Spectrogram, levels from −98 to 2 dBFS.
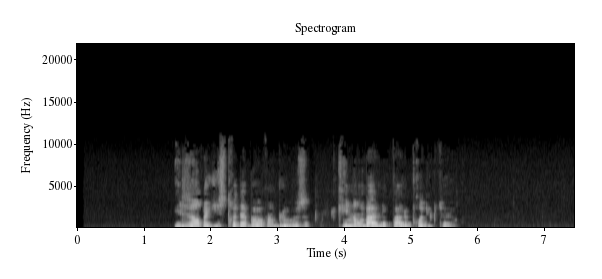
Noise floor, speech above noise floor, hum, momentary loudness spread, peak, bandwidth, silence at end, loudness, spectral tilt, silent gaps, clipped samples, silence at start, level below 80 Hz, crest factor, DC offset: -77 dBFS; 50 dB; none; 15 LU; -10 dBFS; 10.5 kHz; 1.8 s; -28 LUFS; -7 dB/octave; none; under 0.1%; 1.45 s; -66 dBFS; 20 dB; under 0.1%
